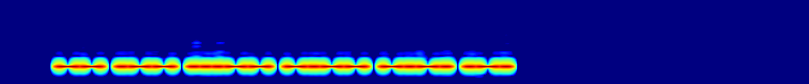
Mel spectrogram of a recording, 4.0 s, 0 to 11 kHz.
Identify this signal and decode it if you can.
Morse code, heard as a keyed tone, about 40 wpm, 700 Hz. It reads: MW3YCR
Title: DXCC-100 Call Signs - 6 Characters - Repeated 3x - 40wpm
